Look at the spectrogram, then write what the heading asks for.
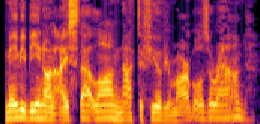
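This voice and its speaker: An actor voicing a sardonic, wisecracking secret agent companion in a video game, with a dry, joking manner. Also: male voice, mid-range voice, steady tone, normal speed, no room sound, lightly acted. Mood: teasing, deadpan. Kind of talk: game voice acting.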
